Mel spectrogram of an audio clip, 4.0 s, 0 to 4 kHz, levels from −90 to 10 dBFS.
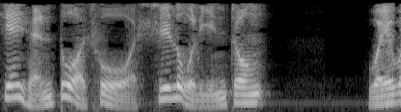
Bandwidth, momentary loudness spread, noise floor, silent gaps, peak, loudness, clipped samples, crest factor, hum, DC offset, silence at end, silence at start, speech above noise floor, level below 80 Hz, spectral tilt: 3.8 kHz; 6 LU; -63 dBFS; none; -4 dBFS; -20 LUFS; under 0.1%; 16 dB; none; under 0.1%; 0 s; 0 s; 44 dB; -44 dBFS; -10 dB/octave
